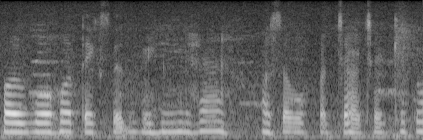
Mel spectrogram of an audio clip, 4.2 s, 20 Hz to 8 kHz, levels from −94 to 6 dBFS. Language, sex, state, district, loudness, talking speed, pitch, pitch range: Hindi, female, Bihar, Vaishali, -21 LUFS, 155 wpm, 195 Hz, 185-205 Hz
